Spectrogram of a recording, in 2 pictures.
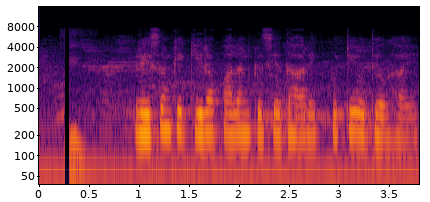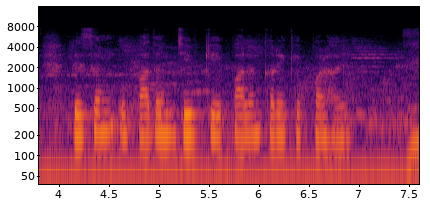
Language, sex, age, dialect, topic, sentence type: Magahi, female, 31-35, Southern, agriculture, statement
